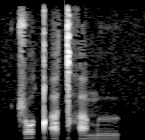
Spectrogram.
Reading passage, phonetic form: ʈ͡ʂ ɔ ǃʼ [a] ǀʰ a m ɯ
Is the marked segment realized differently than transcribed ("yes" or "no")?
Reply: no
